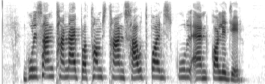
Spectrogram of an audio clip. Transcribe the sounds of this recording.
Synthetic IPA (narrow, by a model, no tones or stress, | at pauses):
ɡulsant̪ʰanaepɾot̪ʰomst̪ʰanʃawt̪ʰpɔjnʈskulɛ̰nɖkɔled͡ʑeɾ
